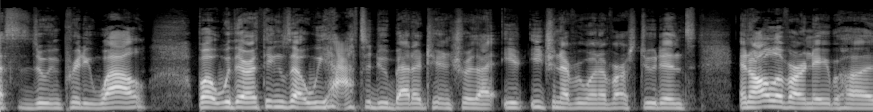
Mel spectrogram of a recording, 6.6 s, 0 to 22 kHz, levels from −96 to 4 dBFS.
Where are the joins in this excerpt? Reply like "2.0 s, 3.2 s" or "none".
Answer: none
